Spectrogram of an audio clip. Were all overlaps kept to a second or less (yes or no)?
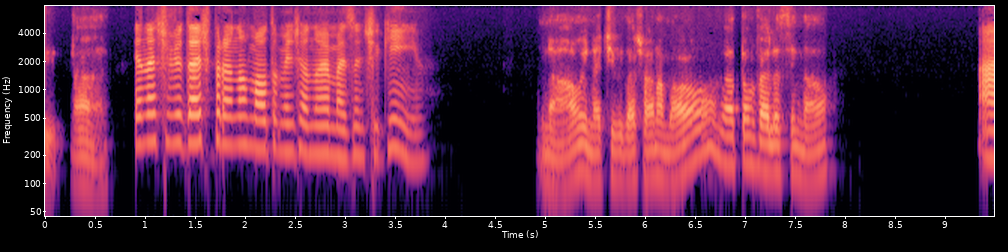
yes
